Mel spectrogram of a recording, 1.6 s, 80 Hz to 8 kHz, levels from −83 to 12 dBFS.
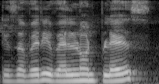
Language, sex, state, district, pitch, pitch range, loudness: English, male, Karnataka, Bangalore, 165 Hz, 160-175 Hz, -15 LUFS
